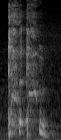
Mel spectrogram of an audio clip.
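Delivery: a sudden sick cough. Real, not acted. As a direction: cough out loud. Ill speaker coughs mid outro.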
